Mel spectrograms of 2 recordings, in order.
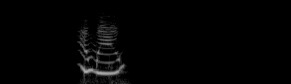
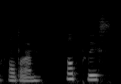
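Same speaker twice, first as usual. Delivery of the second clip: ordinary talk, nothing marked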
